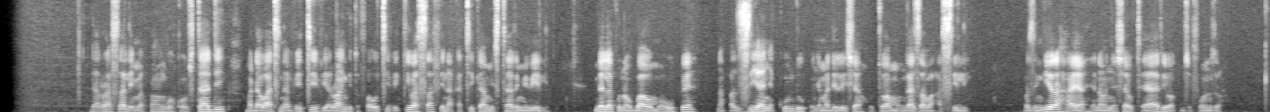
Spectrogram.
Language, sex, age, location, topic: Swahili, male, 36-49, Nairobi, education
